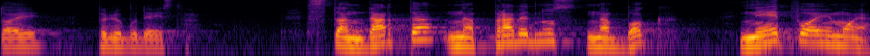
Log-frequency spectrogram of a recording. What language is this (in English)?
Bulgarian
